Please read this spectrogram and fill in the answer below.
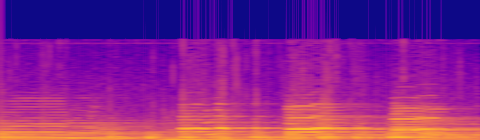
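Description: Instrumental background music: quick melodic notes over sustained low bass notes.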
